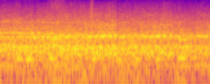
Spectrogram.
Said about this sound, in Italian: Preso dal nervoso, Manny tornò ritroso dalla classe, ma mentre stava per spiegare alla maestra e a Timmy cosa fosse accaduto, sentì il rumore di un motore diesel accendersi.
